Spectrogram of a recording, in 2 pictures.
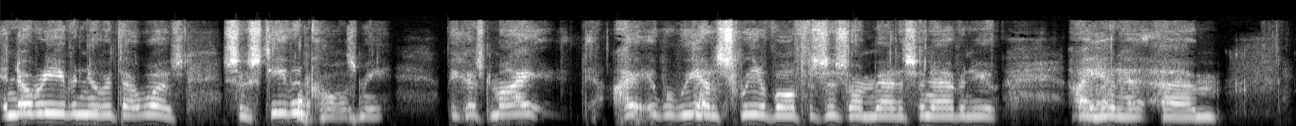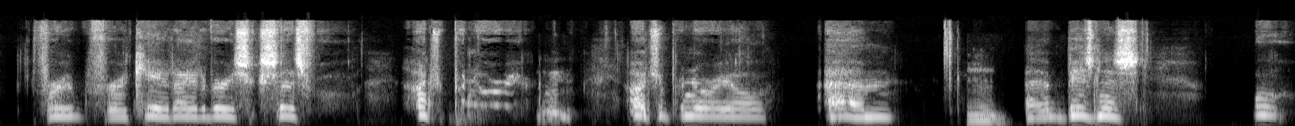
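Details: Adult man whose voice was altered by throat cancer, treated with surgery, radiation and two years of experimental chemotherapy, with no recurrence since: voice change after throat cancer treatment.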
